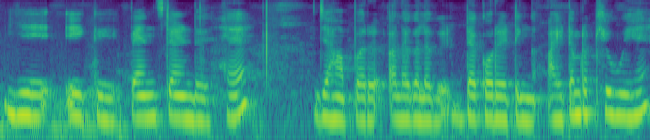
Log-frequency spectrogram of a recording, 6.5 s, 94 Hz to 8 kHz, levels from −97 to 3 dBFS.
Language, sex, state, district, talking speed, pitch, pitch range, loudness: Hindi, female, Haryana, Charkhi Dadri, 130 wpm, 195 Hz, 185-205 Hz, -20 LUFS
